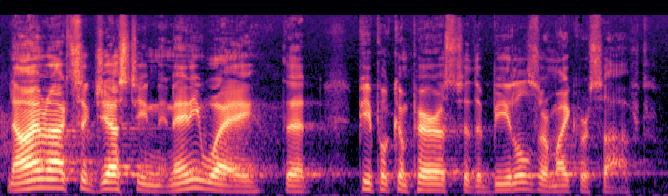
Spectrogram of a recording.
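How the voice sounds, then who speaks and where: A hoarse middle-aged man giving an award acceptance speech at a podium microphone, working through prepared remarks with small restarts and fillers. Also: mid-range voice, normal speed, a bit bright, a faint crowd, a little hiss or hum. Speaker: company leader accepting a business award. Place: large indoor banquet hall stage. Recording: long reverb of a big banquet hall.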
